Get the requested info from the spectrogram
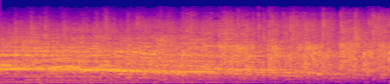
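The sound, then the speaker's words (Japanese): A crowd breaks into sustained applause, dense clapping filling the whole stretch at a steady, fairly loud level with no voices standing out. “いや、そんな拍手してもらうことないです。”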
